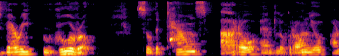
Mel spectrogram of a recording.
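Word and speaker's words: Haro: capital the important towns of Rioja are called Arrow the age is not pronounced therefore arrow and the second one is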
